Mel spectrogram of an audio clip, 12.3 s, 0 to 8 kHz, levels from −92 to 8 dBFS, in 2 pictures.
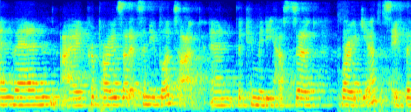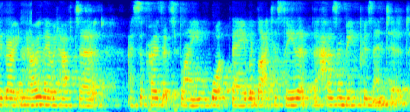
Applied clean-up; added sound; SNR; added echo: neural separator model SepFormer DNS4.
